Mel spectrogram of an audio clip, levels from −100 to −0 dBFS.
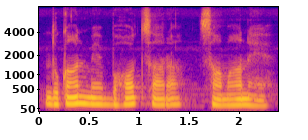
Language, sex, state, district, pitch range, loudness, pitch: Hindi, male, Uttar Pradesh, Saharanpur, 120-135 Hz, -17 LUFS, 130 Hz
